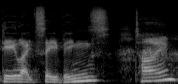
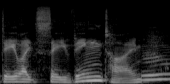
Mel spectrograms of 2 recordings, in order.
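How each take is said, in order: First: The word 'saving' ends with an s sound. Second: The word 'saving' ends without an s sound. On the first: The speaker calls it wrong. "a lot of native speakers incorrectly pronounce it" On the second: The speaker calls it right. "technically it is"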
